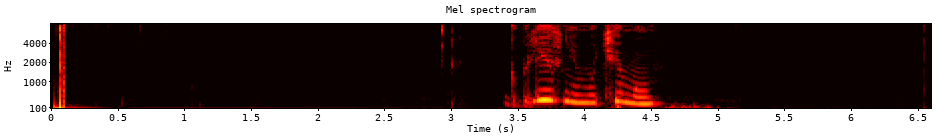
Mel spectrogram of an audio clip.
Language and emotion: Russian, neutral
